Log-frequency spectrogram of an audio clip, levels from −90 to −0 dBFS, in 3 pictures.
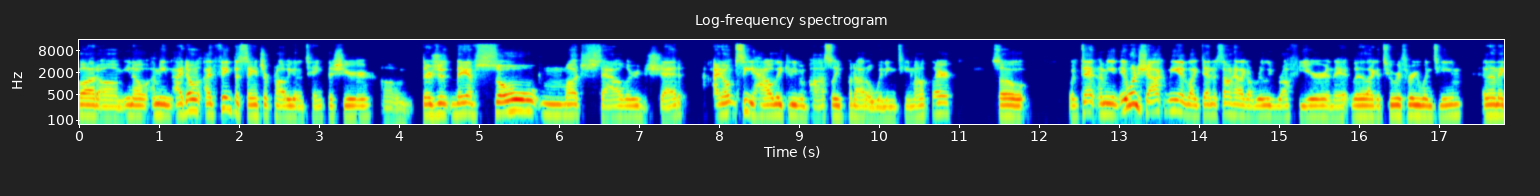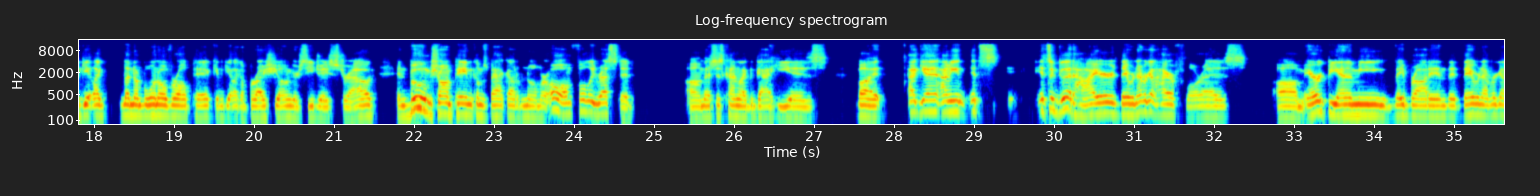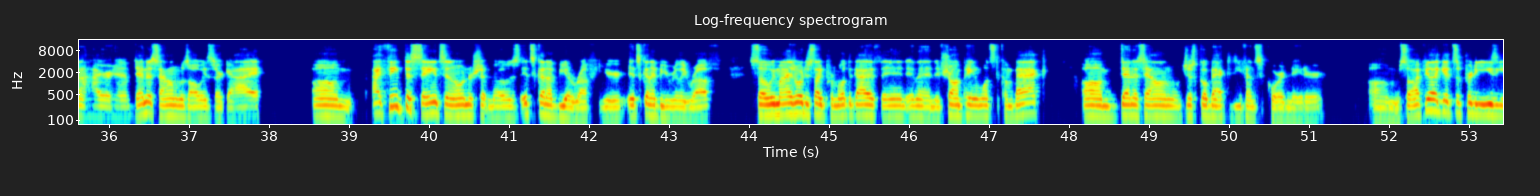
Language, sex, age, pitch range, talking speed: English, male, 20-39, 120-140 Hz, 235 wpm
